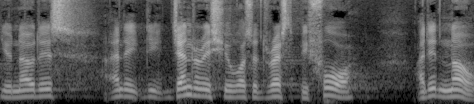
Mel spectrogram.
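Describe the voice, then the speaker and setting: Audible room echo surrounds the voice. It moves at a moderate pace with fairly even intonation. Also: man. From Netherlands. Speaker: conference speaker. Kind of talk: conference presentation.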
